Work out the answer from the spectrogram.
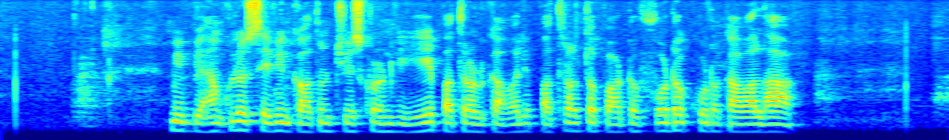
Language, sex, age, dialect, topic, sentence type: Telugu, male, 41-45, Telangana, banking, question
